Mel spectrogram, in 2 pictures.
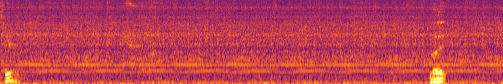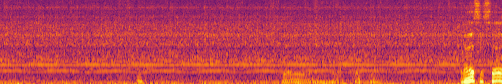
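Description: A young man speaks briefly and calmly into a nearby microphone, with long pauses.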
